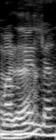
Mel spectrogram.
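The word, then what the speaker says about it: Kumbh Mela: acabas de regresar del cumb mela lo pronuncié bien kumbela verdad camela sí cuéntale a la gente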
